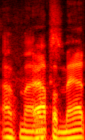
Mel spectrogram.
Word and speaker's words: Appomattox: Appomattox.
